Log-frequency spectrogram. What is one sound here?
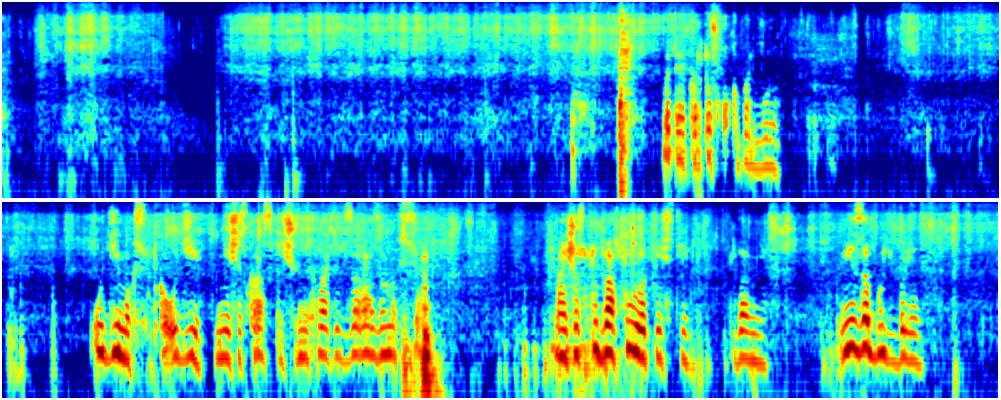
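Gloved hands rustle and squelch through wet hair.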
